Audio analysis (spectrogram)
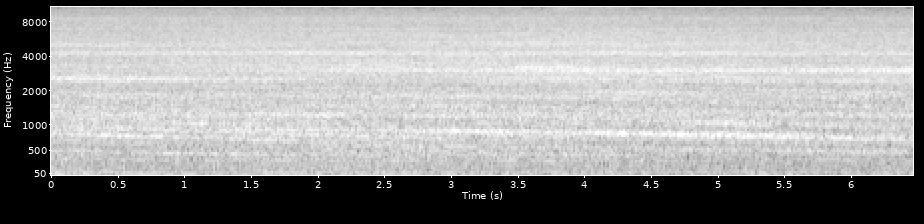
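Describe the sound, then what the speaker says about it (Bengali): A metro rail train in Bangladesh gives a loud, steady rumble of wheels and carriages that holds evenly throughout, with no voices. "ট্রেন অলরেডি চলে আসছে"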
